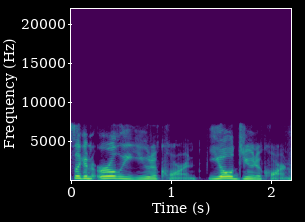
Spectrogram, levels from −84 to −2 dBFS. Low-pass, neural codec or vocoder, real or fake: 7.2 kHz; none; real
